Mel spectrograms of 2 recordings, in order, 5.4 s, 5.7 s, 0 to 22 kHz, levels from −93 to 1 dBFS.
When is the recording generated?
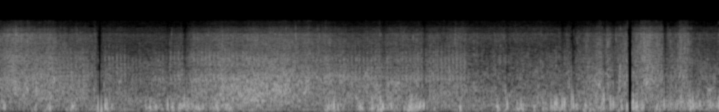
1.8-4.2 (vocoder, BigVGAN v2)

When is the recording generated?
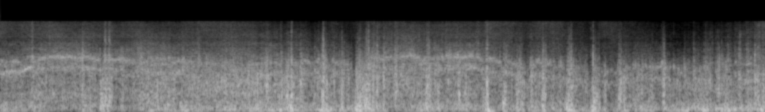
0.0-2.3 (codec, DAC); 3.1-3.7; 5.0-5.7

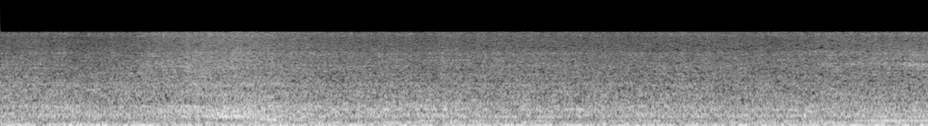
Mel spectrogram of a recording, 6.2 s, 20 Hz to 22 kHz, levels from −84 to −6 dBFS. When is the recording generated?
none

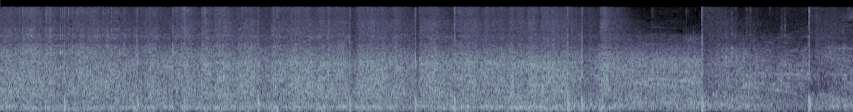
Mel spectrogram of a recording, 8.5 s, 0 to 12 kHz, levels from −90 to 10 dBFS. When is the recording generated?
none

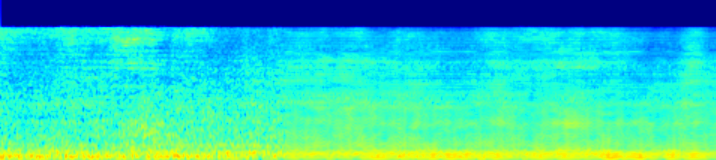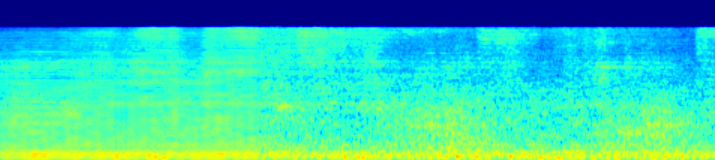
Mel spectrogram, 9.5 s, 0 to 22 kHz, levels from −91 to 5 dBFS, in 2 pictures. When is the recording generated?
1.9-6.5 (vocoder, Vocos)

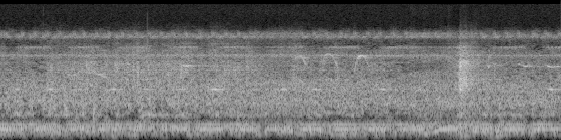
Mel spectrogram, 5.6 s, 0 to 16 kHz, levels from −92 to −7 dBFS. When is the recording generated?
2.5-3.0 (autoencoder, DAC-VAE); 4.1-4.8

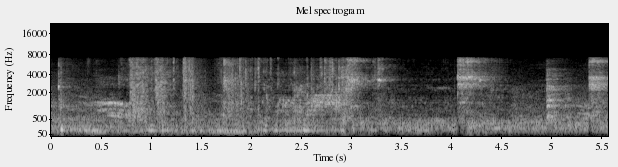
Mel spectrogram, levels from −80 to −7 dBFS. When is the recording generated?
0.7-1.3 (vocoder, HiFi-GAN); 2.0-4.6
